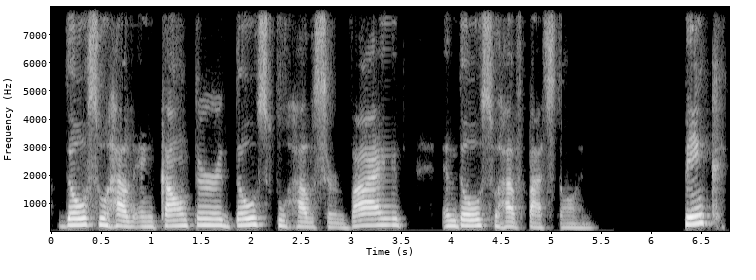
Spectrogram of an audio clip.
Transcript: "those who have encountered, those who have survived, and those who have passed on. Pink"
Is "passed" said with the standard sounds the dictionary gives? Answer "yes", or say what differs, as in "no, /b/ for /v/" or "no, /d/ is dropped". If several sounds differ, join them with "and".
yes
